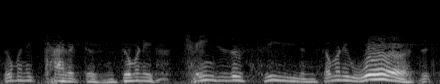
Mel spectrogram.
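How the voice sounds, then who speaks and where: An actor playing an eager, gently obsessive old man in a 1940s radio drama, stammering and repeating himself. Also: a little high, expressive, moderate pace, slightly rough. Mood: fond, wistful. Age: older. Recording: muffled, noisy old radio broadcast.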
